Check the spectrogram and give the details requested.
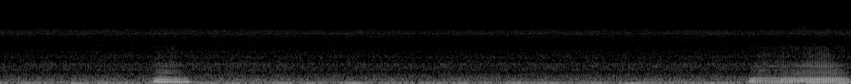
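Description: Two brief, low, rumbling snores several seconds apart over steady background noise: snoring during sleep.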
